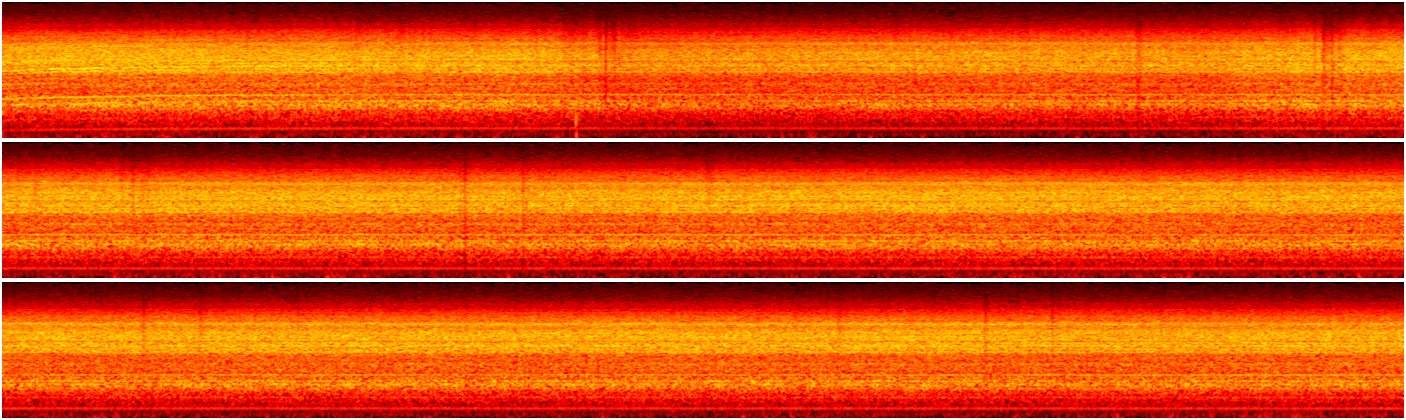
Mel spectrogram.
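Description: Handheld electric drill running steadily, its motor whine rising to speed in the first second and then holding one even pitch.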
